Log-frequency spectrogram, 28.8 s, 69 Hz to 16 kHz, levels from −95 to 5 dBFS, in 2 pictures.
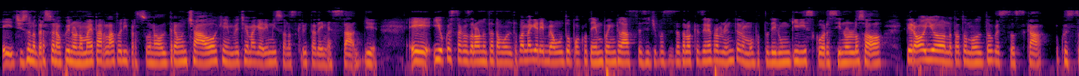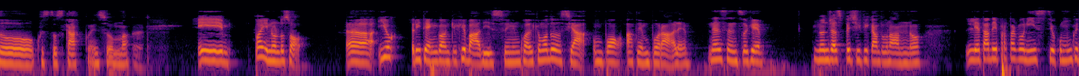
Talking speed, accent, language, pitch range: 200 wpm, native, Italian, 185-220 Hz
